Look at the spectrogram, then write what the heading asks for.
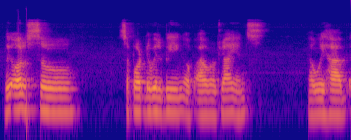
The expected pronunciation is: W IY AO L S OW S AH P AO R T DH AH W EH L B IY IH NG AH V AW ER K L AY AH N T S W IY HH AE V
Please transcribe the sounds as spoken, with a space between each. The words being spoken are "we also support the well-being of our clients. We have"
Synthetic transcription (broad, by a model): W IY AO L S OW S AH P AO R T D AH W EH L B IY IH NG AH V AW ER K L AY AH N T S W IY HH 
